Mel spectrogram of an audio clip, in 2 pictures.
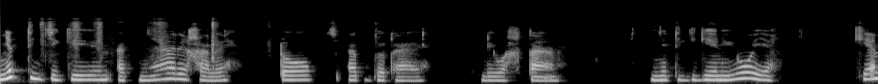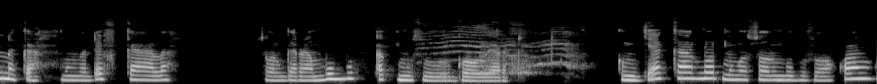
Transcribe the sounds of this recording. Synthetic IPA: ɲɐtːiɟiɡeːnɐk̚ɲaːɾixɐlɛ | tɔːp̚ciɐp̚ɟɔtaj | diwɐxtaːn | ɲɛtːiɟiɡeːnjɔːjɐ | kʰɛnːəkɐmuŋɡɐdɛfkaːlɐ | sɔːlɡɐɾambubuɐk̚musuːɾɡɔwɛɾt | kumɟakːaːrlɔːt̚mɔŋɡɐsɔlmbubusɔːqɔŋɡ

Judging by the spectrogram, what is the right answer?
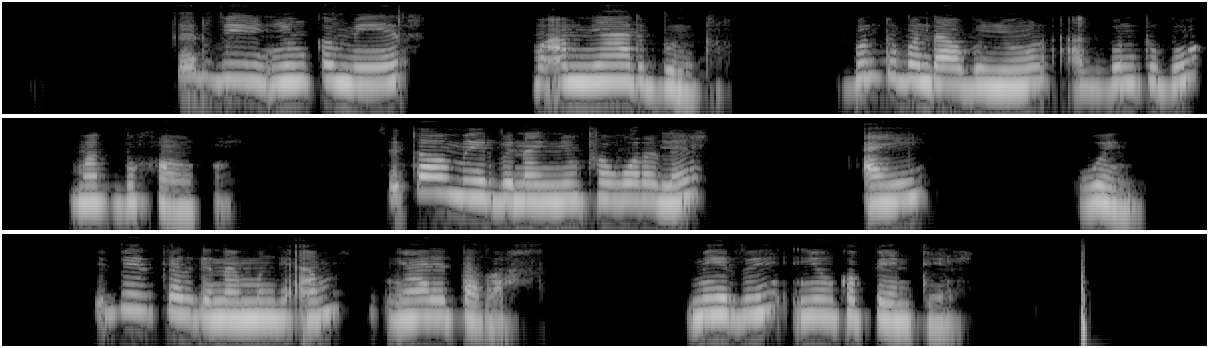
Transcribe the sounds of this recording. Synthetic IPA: kɛɾbiɲuŋkɔmiːɾ | mɐʔɐmɲaːdibuntu̥ | buntubundawbuɲuːɾɐ̰k̚buntubu | mɐk̚buxɔŋkɔ | sikawmiːɾbinɐk̚ɲunfɐwɔɾɐlɛ | ʔɐj | woɲ | sibiːɾkɛɾɡinɐmɐŋɡiʔɐ̰mɲaːɾitɐba̰x | miːɾbiɲuŋkɔpɛntiːɾ

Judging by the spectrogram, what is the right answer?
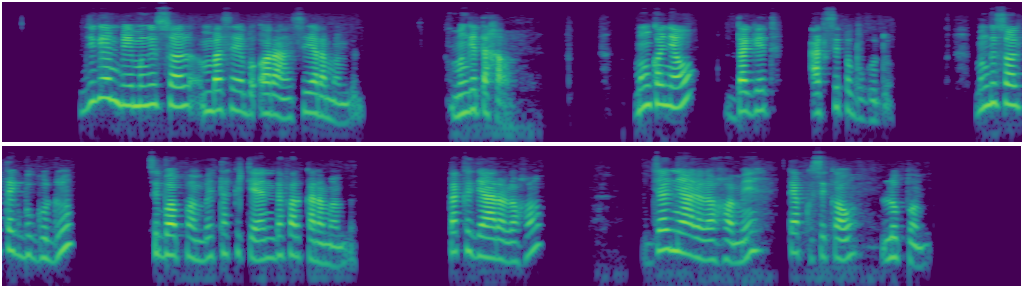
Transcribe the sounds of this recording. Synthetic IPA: ɟiɡenbimɐŋɡisɔlmbɐsɛːbuʔɔɾaːnsijɐɾɐmɐmbḭ | mɐŋɡitɐxɐ̰w | muŋkɔɲɐw | dɐɡit | ʔɐksipɐbuɡudu | məŋɡisɔltɛk̚buɡudːu | sibɔpːɐmbitɐkːət͡ʃɛːndɛfɐɾkɐnɐmɐmbḭ | tɐkːəɟaːɾɐlɐxɔ | ɟɐlɲaːɾɐlɐxɔmi | tɛk̚kːusikɐw | lupːɐmb

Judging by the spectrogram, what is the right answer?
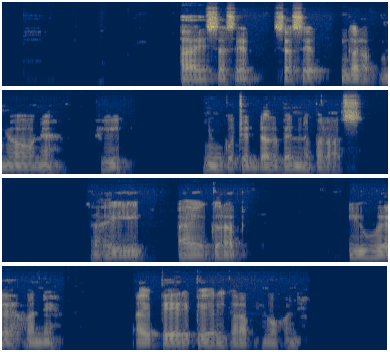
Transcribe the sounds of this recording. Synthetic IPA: ʔajsasɛɾsasɛɾ | ɡaɾa̰b̚ɲɔnɛ | fi | ɲumɡɔtɛdalbɛnːapala̰s | sa̰haji | ʔajɡaɾab | wɛfanɛ | ʔajpɛɾipɛːɾiɡaɾab̚ɲɔfanɛ

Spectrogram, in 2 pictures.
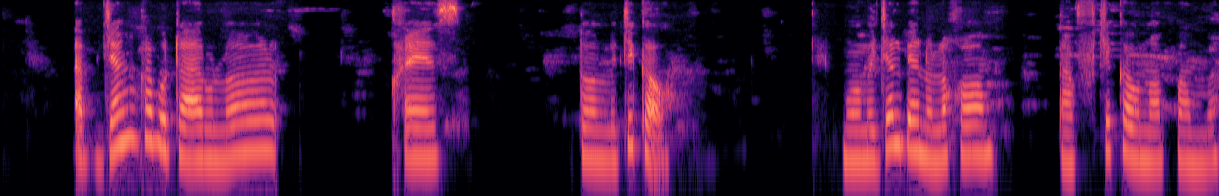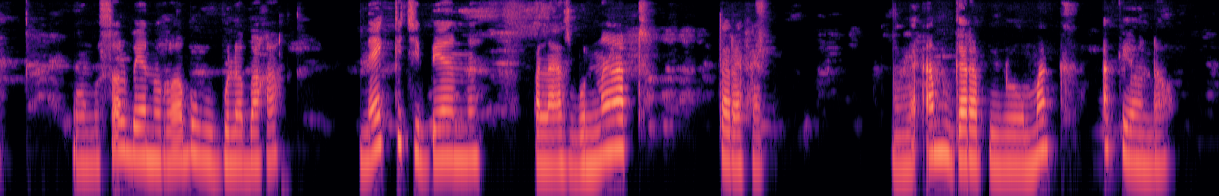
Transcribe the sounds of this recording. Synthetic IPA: ʔɐp̚ɟɐŋkɐbutaːɾulɔːl | xɛːs | tɔlːucikɐ̰w | mɔːŋɡɐɟɐlbɛːnulɔxɔːm | tɐfcikɐwnɔpːɐmbɐ | mɔːŋɡusɔlbɛːnuɾɔːbububulɐbɐxɐ | nɛkːəcibɛːnːəbɐlaːs̬bunaːtː | ɐɾɛfɛt̚ | ŋɐŋɡɐ̰ʔɐmɡɐɾɐpjɔːmɐkː | ɐkjɔndɐw

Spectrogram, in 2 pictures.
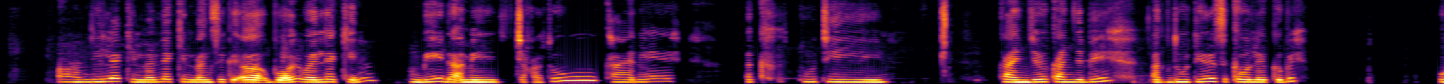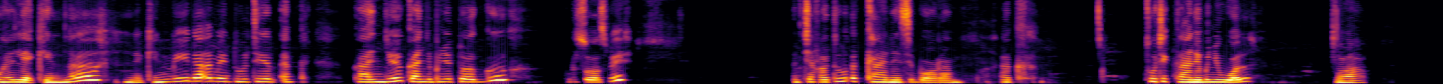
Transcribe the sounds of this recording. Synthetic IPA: ʔamdilɛkːinlɐlɛkːinbɐŋsikɐbɔlwajlɛkːin | bidɐɐmɛt͡ʃɐkɐtukʰaːnɛ | ʔɐktuːti | kaɲd͡ʒəkaɲd͡ʒəbiʔɐk̚dutiɾsikɐwlɛkːəbi | wɐɛlɛkːinlɐlɛkːinbidɐɐmiduːtiːɾɐk | kːaɲd͡ʒəkaɲd͡ʒəbɐɲutɔɡːə | pursɔːsbi | ɐt͡ʃɐxɐtuʔɐkːaːnɛsibɔːɾɐm | ɐk | tuːtikːaːnɛbɐɲuwɔl | waː

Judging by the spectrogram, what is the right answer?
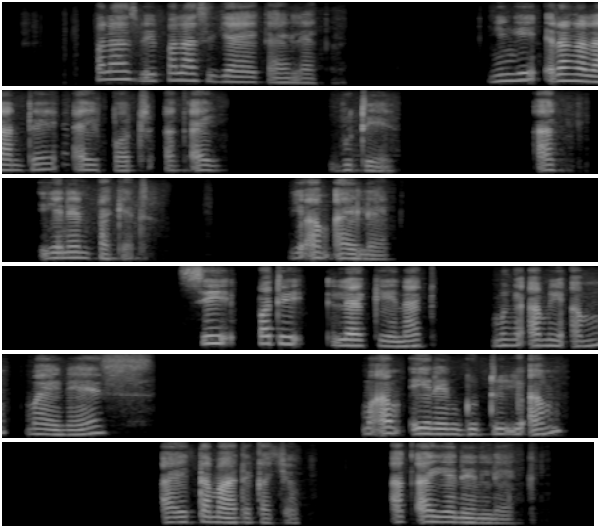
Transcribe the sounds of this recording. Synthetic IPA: pɐlas̬bipɐlaːsiɟajɛkajlɛkːəl | ɲiŋɡiɾɐŋɐlantɛa̰jpɔtɐkaj | bute | ʔɐ̰k̚ | jɛnɛnpakɛ̰t | jɔ̰ʔɐ̰mɐ̰jlɛk̚ː | sipɐtilɛkːənɐk | məŋɐ̰ʔɐmjiʔɐmːajnɛs | mɐ̰ʔɐmjeneːnɡutːujuʔɐm | ʔɐjtɐmatɛkɐt͡ʃɔk̚ | ʔɐ̰kɐ̰jjɐnenlɛːk

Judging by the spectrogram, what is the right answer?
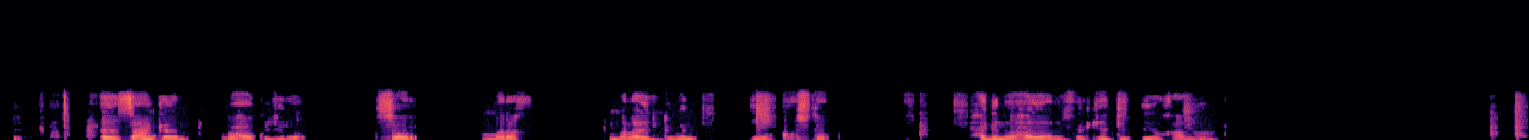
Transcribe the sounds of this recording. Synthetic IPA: ʔɛsɑʕɑŋkʰaːn | wʔɑ̰ħɑːkʰʊt͡ʃɪɾɔ | sɔːr | mɐɾɑq | mɐlajd̪ʊwɐn | ijɔkʰɔːst̪ʰɔ | ħɑɡɐnɐwħɑjaːlɐfɐrkʰɛːt̪ʰɪijɔqɑːnd̪ɔ

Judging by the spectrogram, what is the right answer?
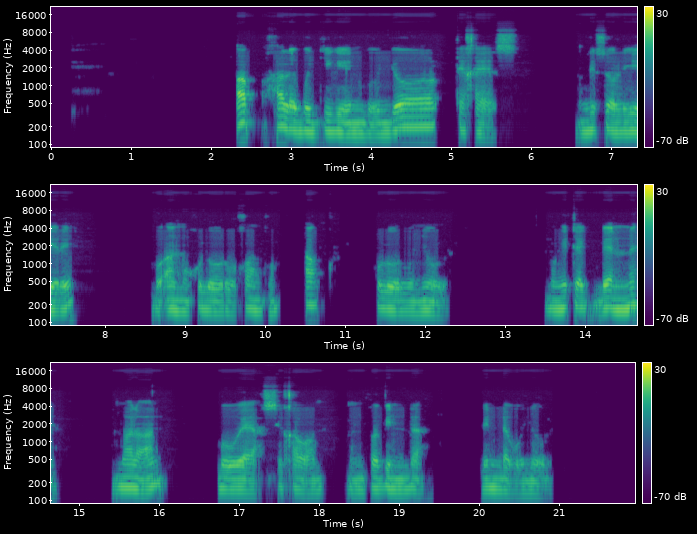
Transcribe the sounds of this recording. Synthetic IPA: ʔap̚halɛbuɟiɡenbuɲɟɔːɾtɛxɛ̰ːs | muŋɡisɔljiɾi | bṵʔamxuluːɾwuxɔŋkɔ | ak | xuluːɾbuɲuːl | muŋɡitɛɡ̚bɛnːɛ | malaːn | buwɛːxsikawa̰mː | uŋfabinda | bindabṵɲṵːl

